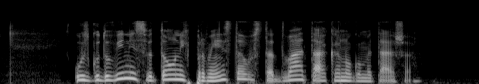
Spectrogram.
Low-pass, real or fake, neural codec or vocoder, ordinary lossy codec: none; real; none; none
